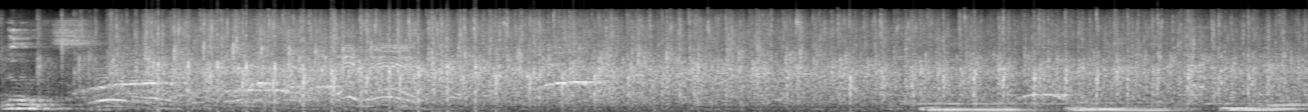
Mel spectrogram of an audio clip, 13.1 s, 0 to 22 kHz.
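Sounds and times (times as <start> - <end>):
crowd applauding: 0.0 - 13.0
low held instrument chords: 9.2 - 13.0.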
